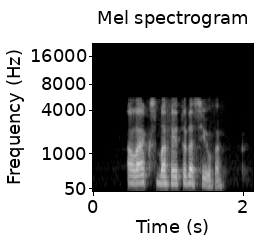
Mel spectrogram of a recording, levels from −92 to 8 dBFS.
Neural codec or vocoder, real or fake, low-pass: codec, 16 kHz, 2 kbps, FunCodec, trained on LibriTTS, 25 frames a second; fake; 5.4 kHz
